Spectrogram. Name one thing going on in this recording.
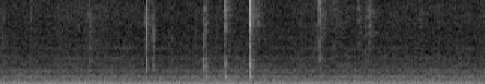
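A plastic makeup case clicks and rattles in someone's hands.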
